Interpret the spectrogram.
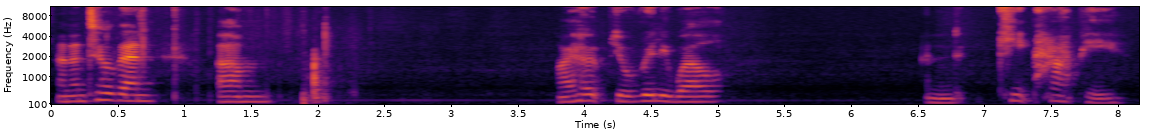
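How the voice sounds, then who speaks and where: A woman author reading her own children's book aloud in an expressive storytelling style. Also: on the low side, slow pace, long pauses, a little hiss or hum. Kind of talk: expressive children's audiobook narration.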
